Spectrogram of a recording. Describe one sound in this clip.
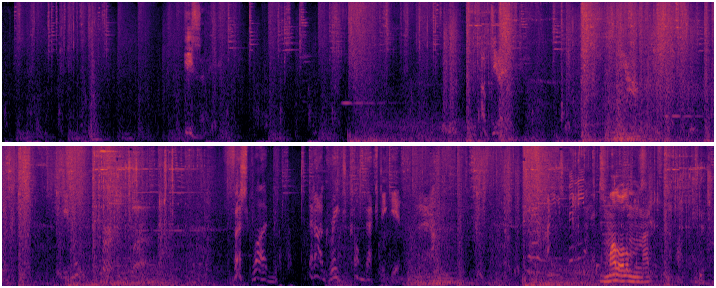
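Game combat sounds clash and crackle with spells and hits.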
